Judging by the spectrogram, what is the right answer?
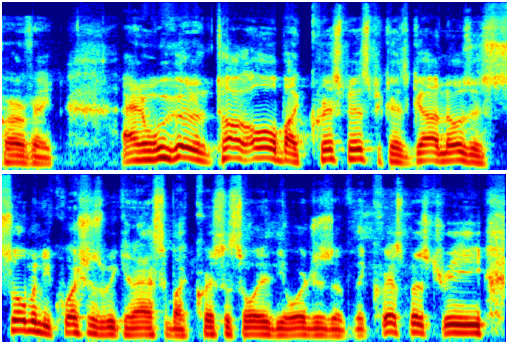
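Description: The speaker talks at a very fast pace with a French Canadian accent and lively intonation. The tone is dark and mellow, the loudness very even, and the sound dry and close with no echo. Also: man, medium pitch for a man. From Canada, French Canadian. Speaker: podcast host. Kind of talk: casual chat.

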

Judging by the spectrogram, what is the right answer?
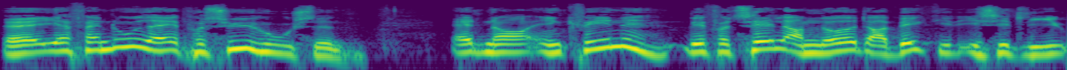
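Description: A man with a high voice speaks at a moderate pace, his intonation lively. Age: 70s. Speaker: pastor and lecturer. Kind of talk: lecture; audience Q&A. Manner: halting, many fillers.

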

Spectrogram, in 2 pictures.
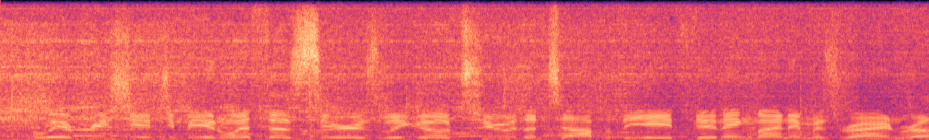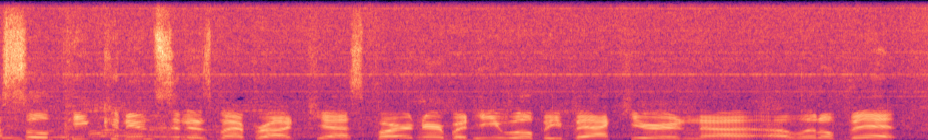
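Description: Over music in the background, a man with a high voice talks in a raised, projected way at a fairly quick pace, with ordinary pitch variation and hardly any pauses. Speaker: color commentator. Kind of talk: live commentary.

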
